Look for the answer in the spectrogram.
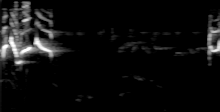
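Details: Oriental magpie-robin producing a quick run of bright whistled notes under a second long, a silence of about two seconds, then the start of another high whistled phrase.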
